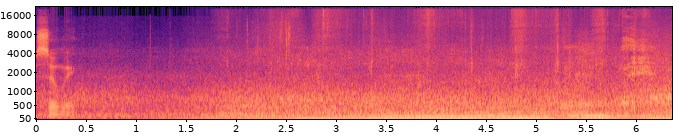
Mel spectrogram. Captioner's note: traffic droning; gentle music continues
